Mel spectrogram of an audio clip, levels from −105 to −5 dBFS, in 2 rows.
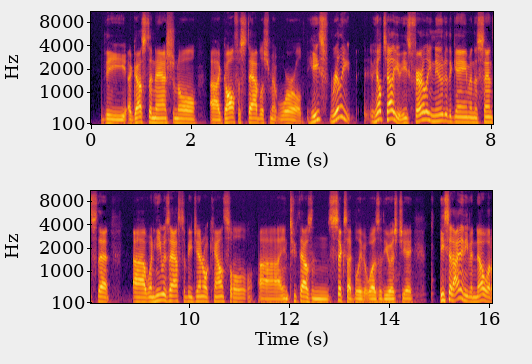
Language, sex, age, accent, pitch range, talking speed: English, male, 40-59, American, 120-145 Hz, 170 wpm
